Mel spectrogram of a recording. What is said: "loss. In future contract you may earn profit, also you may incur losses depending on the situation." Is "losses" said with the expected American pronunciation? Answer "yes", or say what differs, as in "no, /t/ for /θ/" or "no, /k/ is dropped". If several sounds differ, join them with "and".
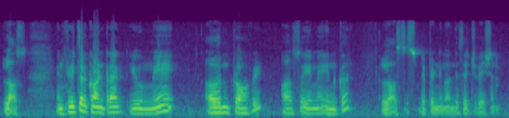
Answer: no, /s/ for /z/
